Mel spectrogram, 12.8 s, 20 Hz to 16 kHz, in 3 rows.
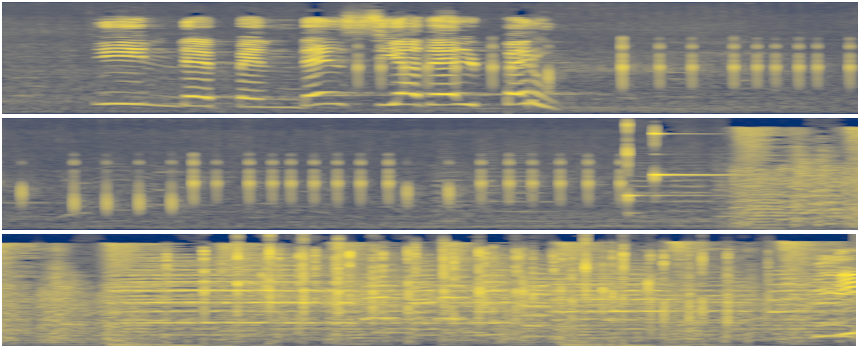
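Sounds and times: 
speech: 0.4s - 2.9s
typing on a mobile phone keypad: 1.7s - 7.5s, 9.3s - 12.4s
loud busy music from a phone: 7.9s - 12.7s.

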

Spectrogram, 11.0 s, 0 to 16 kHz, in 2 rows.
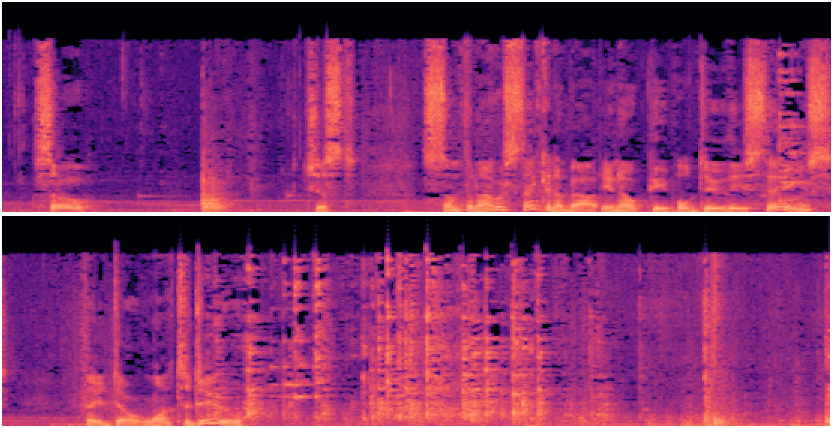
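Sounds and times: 
speech: 0.2s - 0.7s, 2.1s - 7.4s
plates and cutlery clinking while dishes are washed: 5.0s - 5.6s, 6.8s - 11.0s.

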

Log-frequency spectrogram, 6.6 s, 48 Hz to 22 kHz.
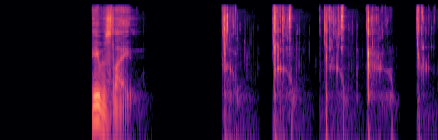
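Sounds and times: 
speech: 1.4s - 2.0s
voice imitating loud sloppy gum chewing: 3.4s - 6.5s.

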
